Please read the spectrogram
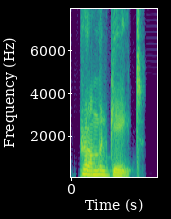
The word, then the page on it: promulgate: Indian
